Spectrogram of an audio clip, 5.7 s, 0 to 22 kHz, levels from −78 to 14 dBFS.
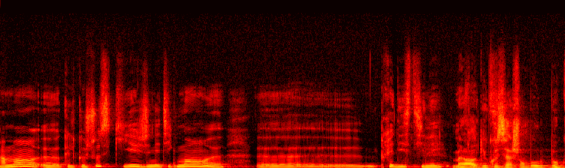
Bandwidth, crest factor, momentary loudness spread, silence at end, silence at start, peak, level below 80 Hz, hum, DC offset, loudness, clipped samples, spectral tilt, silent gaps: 20 kHz; 18 dB; 9 LU; 0 s; 0 s; -2 dBFS; -58 dBFS; none; under 0.1%; -22 LUFS; under 0.1%; -4.5 dB/octave; none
